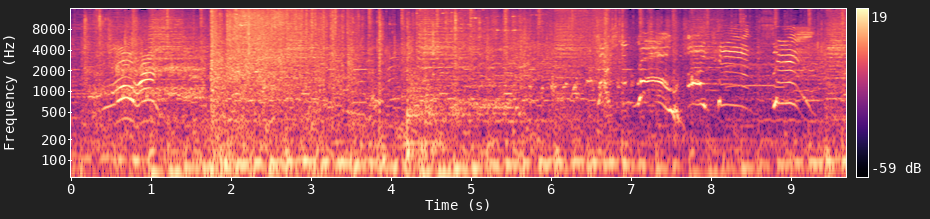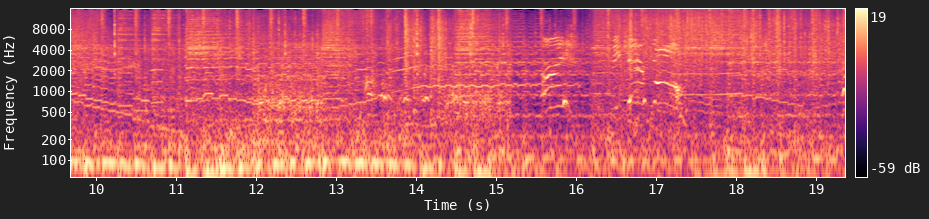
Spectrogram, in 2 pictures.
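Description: Film soundtrack mix: comedic score music under crashes and clattering as a soapbox cart smashes through metal trash cans and newspapers, with shouting voices.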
